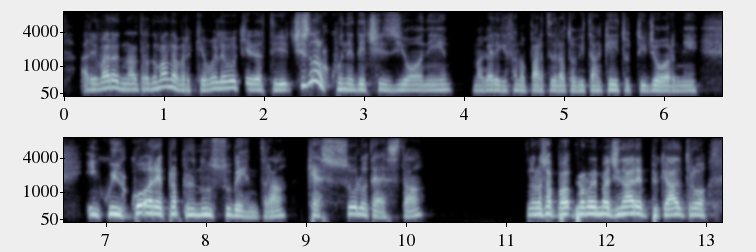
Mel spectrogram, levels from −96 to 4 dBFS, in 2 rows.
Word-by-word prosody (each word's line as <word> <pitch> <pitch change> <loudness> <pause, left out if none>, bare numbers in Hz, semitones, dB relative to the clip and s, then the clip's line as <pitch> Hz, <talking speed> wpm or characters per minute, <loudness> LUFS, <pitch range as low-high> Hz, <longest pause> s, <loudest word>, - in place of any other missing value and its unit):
arrivare 180 +7 -2
ad 200 - -3
un'altra 155 +1 -6
domanda 205 +5 -2
perché 145 -1 -9
volevo 185 +6 -3
chiederti: 155 - -5
ci 215 - -2
sono 400 +7 +1
alcune 160 - -5
decisioni, 145 -1 -7 0.3
magari 145 +2 -7
che 130 - -11
fanno 135 0 -11
parte 135 +2 -7
della 130 -2 -5
tua 130 0 -10
vita 130 +1 -9
anche 135 +2 -8
di 140 - -4
tutti 135 0 -12
i - - -7
giorni 130 -1 -6 0.4
in 180 +1 -2
cui 195 +4 +1
il 185 - +3
cuore 210 -3 +7
proprio 190 -3 0
non 175 +1 +1
subentra? 140 -5 -2 0.2
Che 170 - -3
è - - -5
solo 195 -2 0
testa? 140 +5 -5 1.0
Non 185 +1 0
lo - - +6
so 200 +1 +5
po 185 +2 +7
provo 195 - +4
a 200 - +10
immaginare 195 +1 +6
più 160 +2 -5
che - - 0
altro 175 -1 +3
155 Hz, 200 wpm, -20 LUFS, 140-185 Hz, 1.0 s, a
